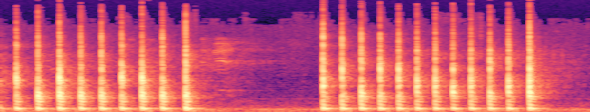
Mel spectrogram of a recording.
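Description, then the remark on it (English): Two bursts of rapid, sharp knocking, like knuckles rapping on a wooden door: about eight quick raps, a short pause, then a longer run of about eleven, loud. “Do you know there's churches all over America right now and Jesus is doing this?”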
